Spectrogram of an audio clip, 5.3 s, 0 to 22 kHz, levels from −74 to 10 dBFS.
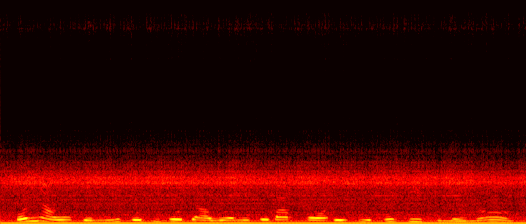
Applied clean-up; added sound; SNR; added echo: none; Mechanical fan / Engine; 2 dB; none.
